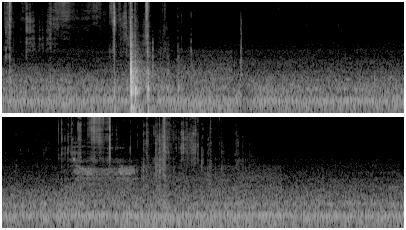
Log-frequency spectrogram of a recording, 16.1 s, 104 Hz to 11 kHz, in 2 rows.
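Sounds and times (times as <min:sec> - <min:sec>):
steady low hum: 0:00.0 - 0:16.0
packaging crinkling and scraping: 0:05.5 - 0:13.3.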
